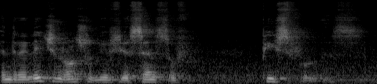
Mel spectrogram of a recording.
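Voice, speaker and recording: A man's voice with ordinary pitch variation and audible room echo. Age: 80s+. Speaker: author and management consultant. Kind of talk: autobiographical talk.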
